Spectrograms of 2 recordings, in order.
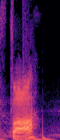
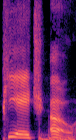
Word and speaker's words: pho: And it's funny because it's spelled like pho, like PHO. You would think pho, but it's actually pronounced pho.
